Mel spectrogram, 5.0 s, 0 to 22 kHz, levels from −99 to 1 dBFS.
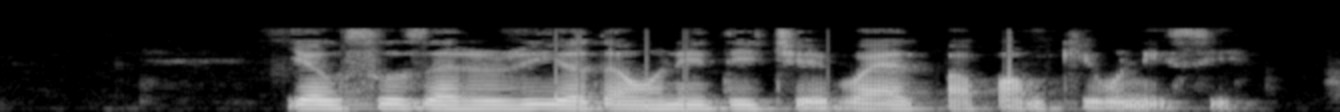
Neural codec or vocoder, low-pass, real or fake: none; 7.2 kHz; real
